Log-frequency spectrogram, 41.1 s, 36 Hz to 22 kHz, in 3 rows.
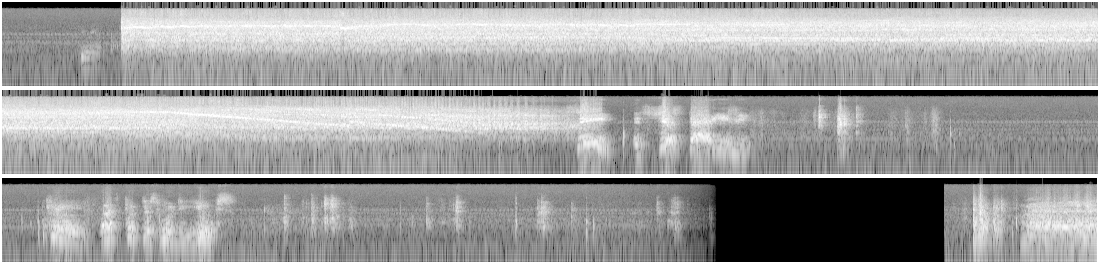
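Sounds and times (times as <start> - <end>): circular saw motor whine: 1.5 - 23.0.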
